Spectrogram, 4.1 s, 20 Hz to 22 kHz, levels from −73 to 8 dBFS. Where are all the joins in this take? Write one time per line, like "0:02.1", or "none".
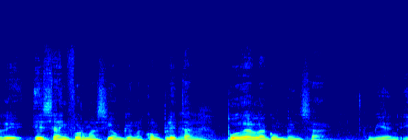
none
